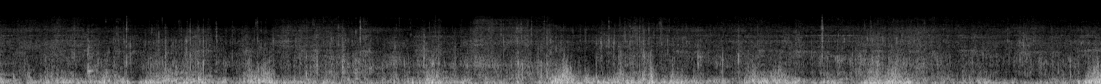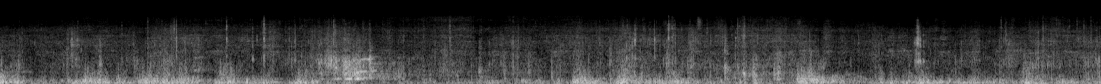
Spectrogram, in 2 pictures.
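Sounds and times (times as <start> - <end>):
bike clicks and rattles: 0.0 - 22.0
bike tyres rumbling on dirt: 0.0 - 22.0
wind buffeting microphone: 0.0 - 22.0.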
